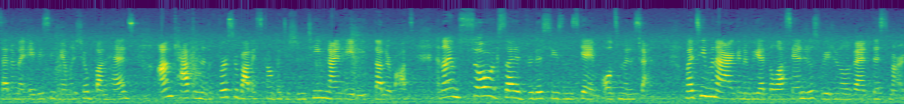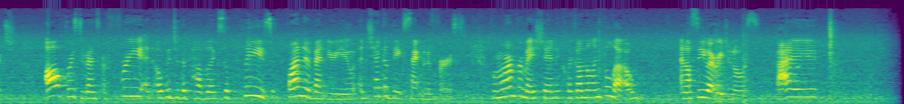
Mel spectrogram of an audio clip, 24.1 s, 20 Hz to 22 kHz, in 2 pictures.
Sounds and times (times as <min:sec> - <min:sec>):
Speech: 0:00.0 - 0:20.6, 0:21.2 - 0:23.0.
